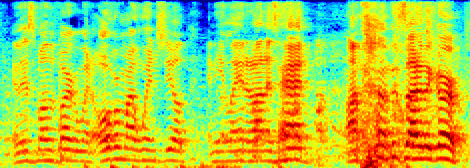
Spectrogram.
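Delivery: usual speaking voice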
